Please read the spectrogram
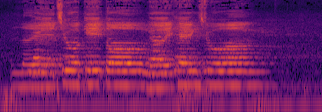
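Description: Men's voices chanting a short sung liturgical response in several held notes: the congregation's answer to the chanted close of the Gospel reading at Mass. The chant fades out about half a second before the end.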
